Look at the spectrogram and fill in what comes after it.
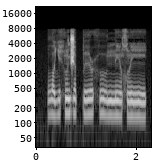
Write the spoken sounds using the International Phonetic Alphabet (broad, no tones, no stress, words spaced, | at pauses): lˠoʎihũ d͡ʒœpːɨːɹ huːnːĩːχʷĩː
